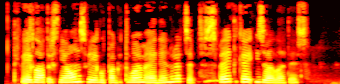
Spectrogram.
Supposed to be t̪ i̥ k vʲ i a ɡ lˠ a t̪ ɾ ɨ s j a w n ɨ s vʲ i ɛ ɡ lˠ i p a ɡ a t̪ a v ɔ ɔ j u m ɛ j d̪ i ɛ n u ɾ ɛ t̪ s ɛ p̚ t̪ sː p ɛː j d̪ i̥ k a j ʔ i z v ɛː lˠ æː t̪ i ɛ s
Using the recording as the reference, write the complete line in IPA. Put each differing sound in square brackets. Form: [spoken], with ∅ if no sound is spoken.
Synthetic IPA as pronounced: t̪ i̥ k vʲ i [ɛ] ɡ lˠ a t̪ ɾ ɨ s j a w n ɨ s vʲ i ɛ ɡ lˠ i p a ɡ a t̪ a v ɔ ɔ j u m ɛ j d̪ i ɛ n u ɾ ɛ t̪ s ɛ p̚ t̪ sː p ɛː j [t̪] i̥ k a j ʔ i z v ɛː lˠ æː t̪ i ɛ s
